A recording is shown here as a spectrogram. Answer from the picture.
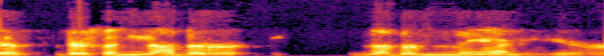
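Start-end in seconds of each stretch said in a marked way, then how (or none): none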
